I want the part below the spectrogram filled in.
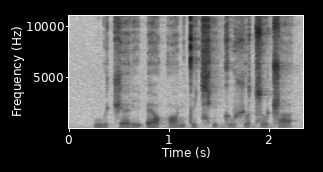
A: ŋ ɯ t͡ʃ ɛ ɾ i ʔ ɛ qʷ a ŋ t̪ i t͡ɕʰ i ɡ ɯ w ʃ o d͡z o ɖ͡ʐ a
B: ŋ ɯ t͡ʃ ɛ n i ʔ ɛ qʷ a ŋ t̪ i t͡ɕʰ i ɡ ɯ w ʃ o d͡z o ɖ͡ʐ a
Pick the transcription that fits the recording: A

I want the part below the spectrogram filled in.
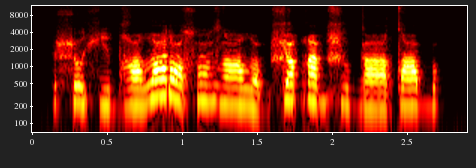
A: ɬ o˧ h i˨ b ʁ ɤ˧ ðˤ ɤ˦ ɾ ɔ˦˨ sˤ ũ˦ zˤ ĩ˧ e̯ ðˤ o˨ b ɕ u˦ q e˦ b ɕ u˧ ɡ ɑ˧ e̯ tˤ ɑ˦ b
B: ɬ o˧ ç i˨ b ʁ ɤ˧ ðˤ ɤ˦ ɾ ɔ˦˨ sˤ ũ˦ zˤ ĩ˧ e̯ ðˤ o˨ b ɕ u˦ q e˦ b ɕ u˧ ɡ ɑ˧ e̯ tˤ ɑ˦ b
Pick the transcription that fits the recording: B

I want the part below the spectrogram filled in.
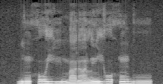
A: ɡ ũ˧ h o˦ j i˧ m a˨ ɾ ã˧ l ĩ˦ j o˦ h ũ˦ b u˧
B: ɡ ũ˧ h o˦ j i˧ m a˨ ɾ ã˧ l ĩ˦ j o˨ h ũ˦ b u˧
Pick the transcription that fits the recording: A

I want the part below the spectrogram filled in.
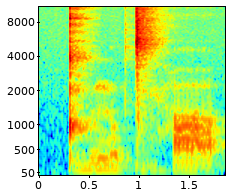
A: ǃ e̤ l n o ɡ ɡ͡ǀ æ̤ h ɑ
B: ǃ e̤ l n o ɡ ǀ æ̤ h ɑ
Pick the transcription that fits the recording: B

